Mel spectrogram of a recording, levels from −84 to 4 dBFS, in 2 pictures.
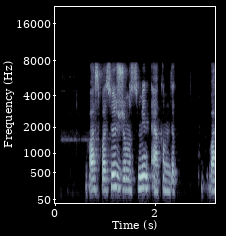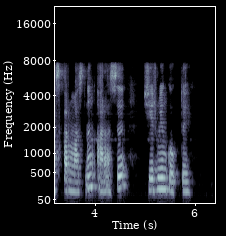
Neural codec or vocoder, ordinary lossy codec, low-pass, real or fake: none; none; none; real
